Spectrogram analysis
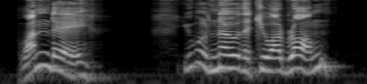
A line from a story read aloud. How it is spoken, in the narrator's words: cried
